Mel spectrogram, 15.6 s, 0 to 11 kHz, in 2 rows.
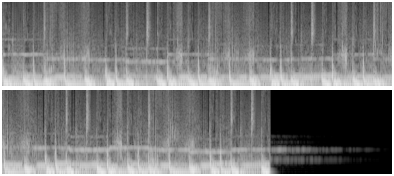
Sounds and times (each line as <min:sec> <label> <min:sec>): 0:00.0 bass 0:13.2
0:00.0 melody 0:13.2
0:00.0 percussion 0:13.2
